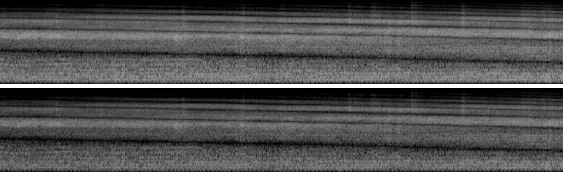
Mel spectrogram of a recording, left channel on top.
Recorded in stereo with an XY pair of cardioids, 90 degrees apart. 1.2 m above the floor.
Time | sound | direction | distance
0.0 | a lawn mower | 45° left | ?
